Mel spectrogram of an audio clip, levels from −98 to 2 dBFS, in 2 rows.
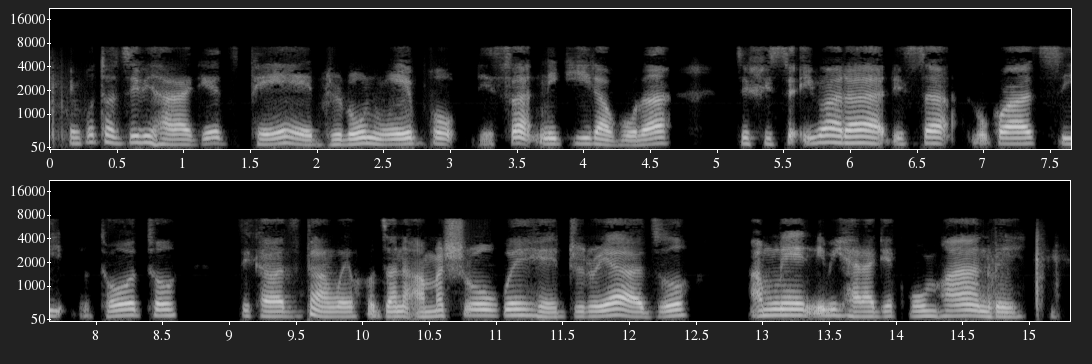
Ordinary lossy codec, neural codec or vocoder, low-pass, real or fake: MP3, 48 kbps; codec, 16 kHz, 1 kbps, X-Codec, HuBERT features, trained on LibriSpeech; 7.2 kHz; fake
